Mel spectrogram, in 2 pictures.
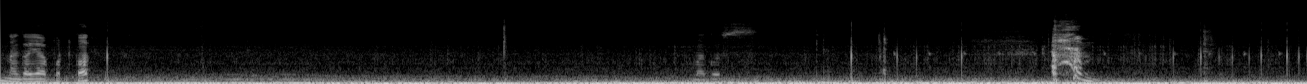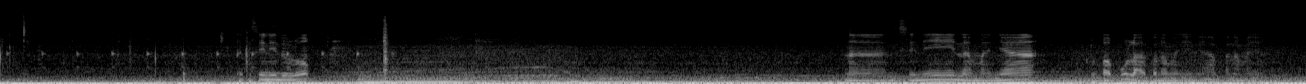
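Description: A car engine hums and tyres rumble steadily on the road, heard from inside the car.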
